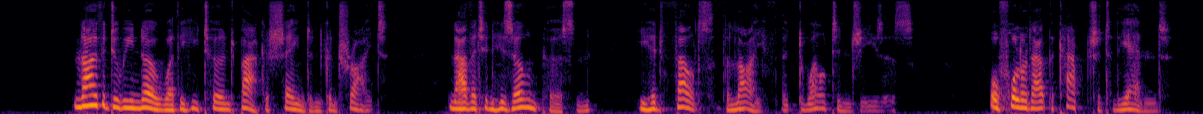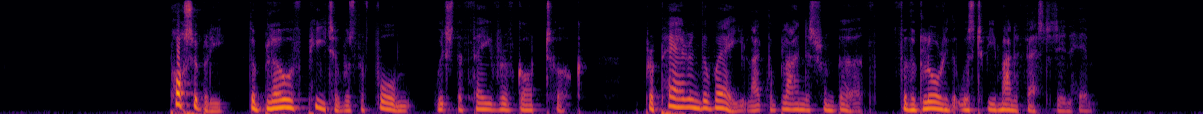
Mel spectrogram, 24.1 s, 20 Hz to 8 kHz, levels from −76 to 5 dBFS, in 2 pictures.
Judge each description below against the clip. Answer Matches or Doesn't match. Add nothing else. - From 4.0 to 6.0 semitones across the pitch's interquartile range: Matches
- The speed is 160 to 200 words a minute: Matches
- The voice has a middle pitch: Matches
